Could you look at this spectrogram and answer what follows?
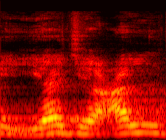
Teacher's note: یجعل جیم میں قلقلہ ہوگا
